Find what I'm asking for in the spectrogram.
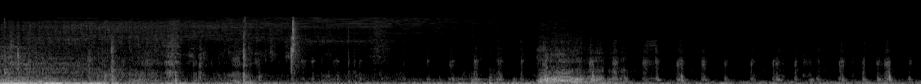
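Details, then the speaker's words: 2019 Ford Ranger (5th gen) Lariat FX4: after the climate control is shut off, rapid, slightly uneven light ticking (two to three per second) comes from behind the dash near the glove box. Possibly a blend door actuator; suspected, not confirmed. "So, another issue is for whatever reason you get some noise behind the dash. Kind of sounds like it's coming from the glove box area."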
